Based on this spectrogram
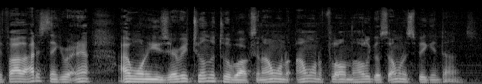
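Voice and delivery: low, hushed praying voice; earnest, low-pitched demonstration prayer; private prayer. Shown as a demonstration. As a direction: pray it quietly and quickly to the Father. Models a private quiet-time prayer.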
